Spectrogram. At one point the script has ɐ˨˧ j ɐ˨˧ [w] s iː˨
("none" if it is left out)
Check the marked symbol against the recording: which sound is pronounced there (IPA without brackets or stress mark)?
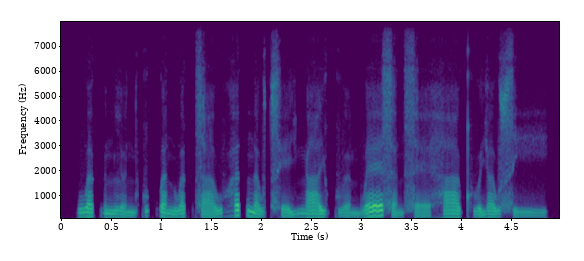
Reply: w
